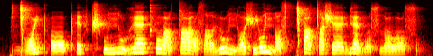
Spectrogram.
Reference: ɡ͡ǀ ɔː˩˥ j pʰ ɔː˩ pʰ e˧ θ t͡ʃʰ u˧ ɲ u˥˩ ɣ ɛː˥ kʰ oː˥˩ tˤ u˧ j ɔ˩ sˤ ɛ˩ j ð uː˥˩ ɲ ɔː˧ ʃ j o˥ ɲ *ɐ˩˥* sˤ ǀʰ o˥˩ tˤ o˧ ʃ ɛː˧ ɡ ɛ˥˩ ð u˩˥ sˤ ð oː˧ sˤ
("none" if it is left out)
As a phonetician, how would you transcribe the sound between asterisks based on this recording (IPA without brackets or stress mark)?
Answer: ə˞˩˥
